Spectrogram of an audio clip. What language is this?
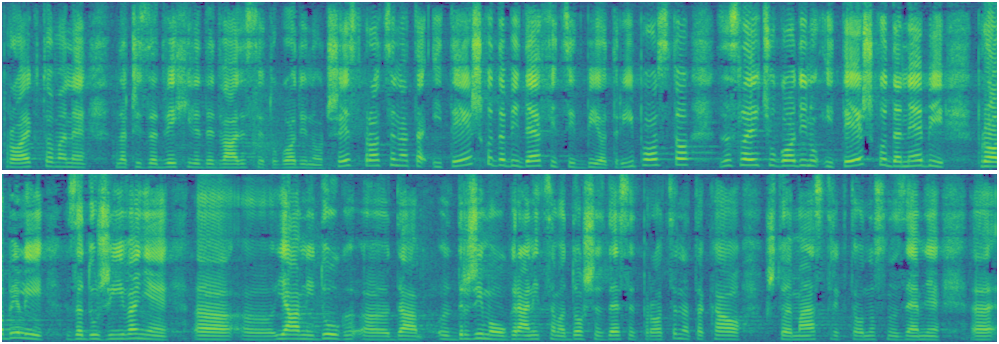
Serbian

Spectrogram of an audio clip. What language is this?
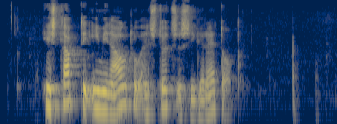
Western Frisian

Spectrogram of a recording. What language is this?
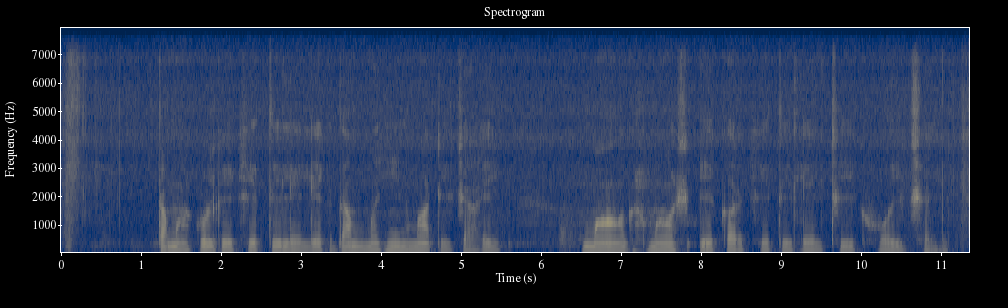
Magahi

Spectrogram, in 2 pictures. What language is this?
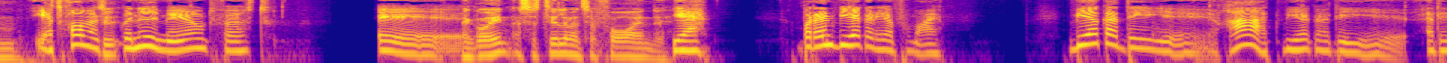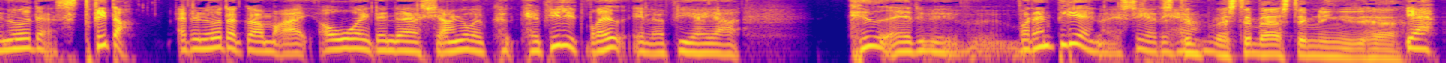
Danish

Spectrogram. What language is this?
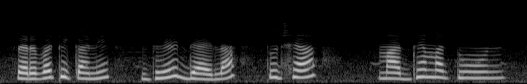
Marathi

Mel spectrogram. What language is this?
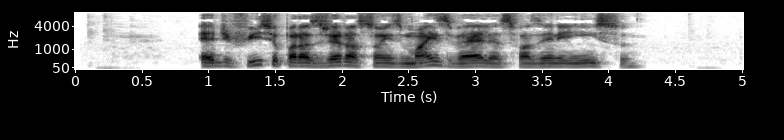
Portuguese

